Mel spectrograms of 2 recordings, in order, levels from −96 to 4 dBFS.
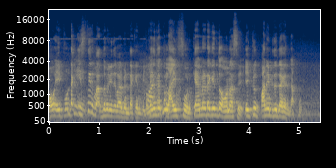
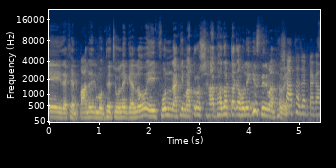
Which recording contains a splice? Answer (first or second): first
